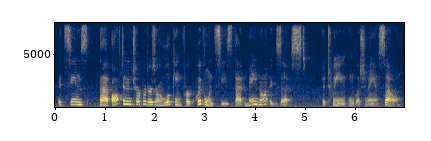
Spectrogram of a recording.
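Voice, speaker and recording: Voicing a signed lecture, a woman interpreter sounds conversational and reflective, musing with rhetorical questions and emphatic phrasing. She speaks at medium pitch with lively intonation, a moderate pace, and a darkish tone.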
